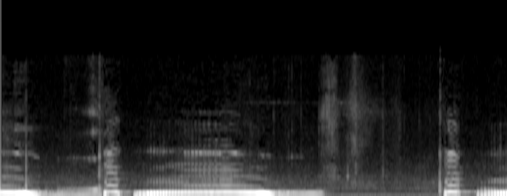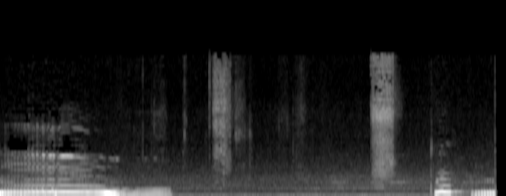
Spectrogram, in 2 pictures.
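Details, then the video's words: Pet ringneck (Barbary) dove bow cooing very close: a short clipped note then a long swelling deep croon of about two seconds, repeated twice with another starting. "bow cooing REALLY close! (ringneck dove)"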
